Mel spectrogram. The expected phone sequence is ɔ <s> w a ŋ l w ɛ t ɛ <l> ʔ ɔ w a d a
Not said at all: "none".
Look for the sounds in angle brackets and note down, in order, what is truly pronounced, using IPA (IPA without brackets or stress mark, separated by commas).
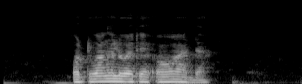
t, none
